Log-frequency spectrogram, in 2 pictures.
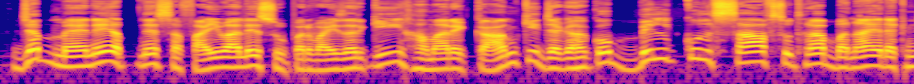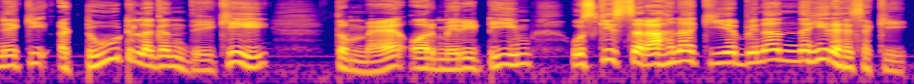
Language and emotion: Hindi, happy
